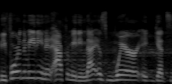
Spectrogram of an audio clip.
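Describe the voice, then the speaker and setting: A woman's medium-pitched voice, energetic and very fast. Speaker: network marketing team leader. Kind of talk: motivational talk on stage.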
